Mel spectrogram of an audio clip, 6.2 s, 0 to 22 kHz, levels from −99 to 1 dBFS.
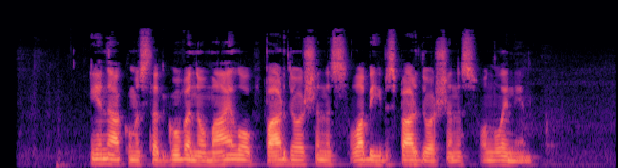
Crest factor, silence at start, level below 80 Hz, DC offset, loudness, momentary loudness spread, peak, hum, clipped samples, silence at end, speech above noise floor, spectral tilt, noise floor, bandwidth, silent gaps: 22 dB; 0.9 s; -58 dBFS; under 0.1%; -25 LUFS; 8 LU; -4 dBFS; none; under 0.1%; 0.85 s; 40 dB; -5 dB/octave; -64 dBFS; 11 kHz; none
